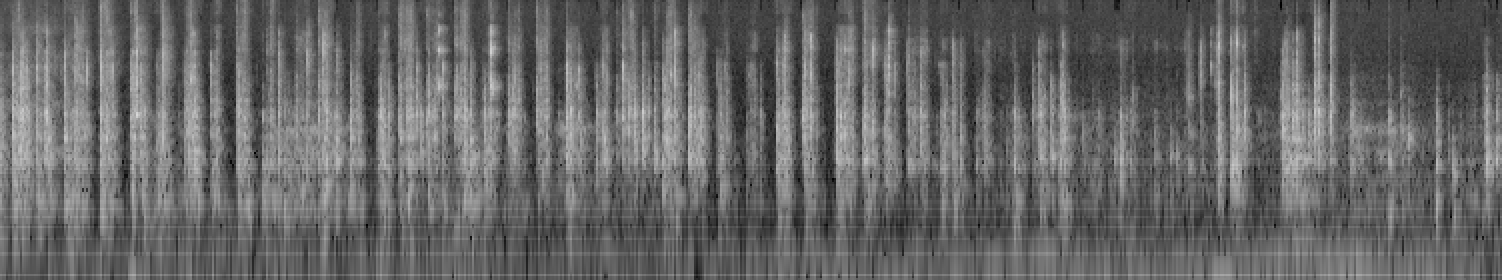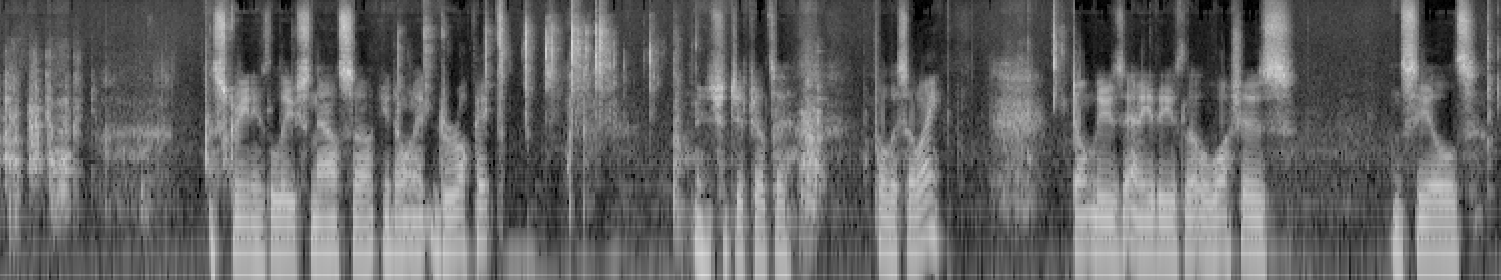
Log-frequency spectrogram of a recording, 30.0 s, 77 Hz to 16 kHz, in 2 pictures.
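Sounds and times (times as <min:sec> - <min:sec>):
hand tool clicking: 0:19.0 - 0:21.7.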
